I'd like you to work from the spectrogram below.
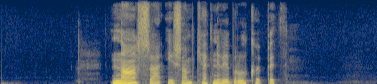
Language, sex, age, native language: Icelandic, female, 60-69, Icelandic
